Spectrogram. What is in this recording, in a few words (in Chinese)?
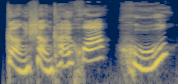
gangshangkaihua, putonghua woman; mahjong paohuzi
